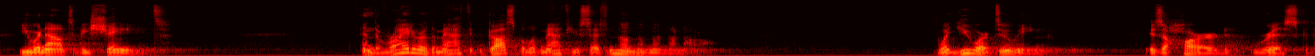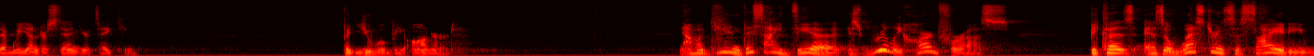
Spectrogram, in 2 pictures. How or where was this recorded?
large echoing room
